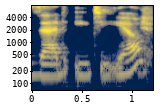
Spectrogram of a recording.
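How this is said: It is spelled the Canadian way.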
